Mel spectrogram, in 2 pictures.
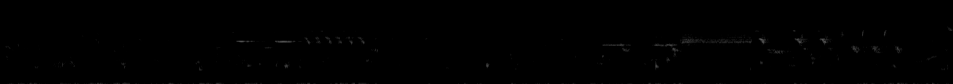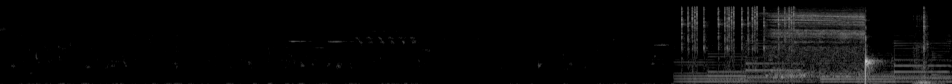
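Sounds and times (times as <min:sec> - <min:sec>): small birds chirping: 0:00.0 - 0:14.5.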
